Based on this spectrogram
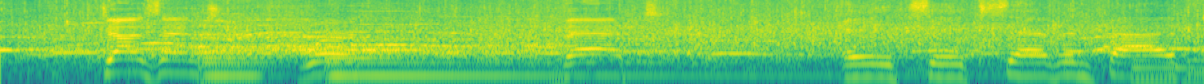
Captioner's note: cheers and applause; laughter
